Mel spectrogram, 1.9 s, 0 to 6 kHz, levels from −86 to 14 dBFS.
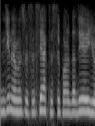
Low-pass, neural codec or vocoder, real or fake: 5.4 kHz; codec, 16 kHz in and 24 kHz out, 0.4 kbps, LongCat-Audio-Codec, four codebook decoder; fake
